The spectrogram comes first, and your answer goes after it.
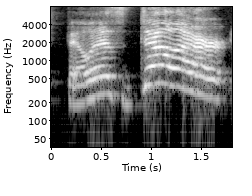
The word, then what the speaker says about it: Phyllis Diller: The sound guy was trying to read her intro, and he wasn't putting the emphasis on the syllables right. Right. So she said, no, it's Phyllis Diller.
